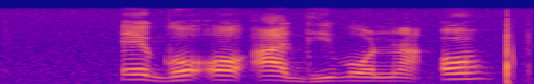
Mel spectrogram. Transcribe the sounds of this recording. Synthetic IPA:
ɛɡɔʔɔʔad̪iβɔnaɔ

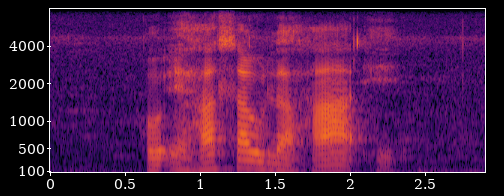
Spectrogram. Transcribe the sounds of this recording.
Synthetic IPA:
hʊʔɪɦaɬaulahaːʔɪ

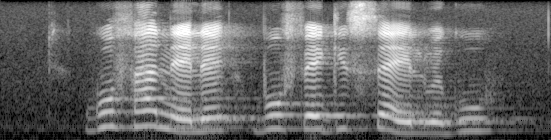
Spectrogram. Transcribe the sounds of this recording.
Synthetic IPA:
k̬ufanɛlɛɓufek̬isɛlwɛk̬u

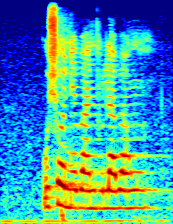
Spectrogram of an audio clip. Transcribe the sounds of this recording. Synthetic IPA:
k̬uʃɔnɛɓant͡fʰʼulaɓaŋu

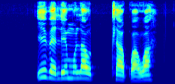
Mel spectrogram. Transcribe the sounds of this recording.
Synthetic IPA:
ɪbɛlɪmʊlaʊ | t͡ɬʰʼakʼwawa

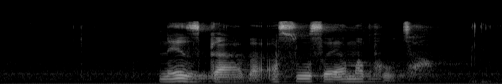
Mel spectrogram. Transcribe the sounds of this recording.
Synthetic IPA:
neziɡʼʱaɓa̰ʔasusɛamapʰuːtʰḁ

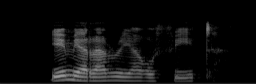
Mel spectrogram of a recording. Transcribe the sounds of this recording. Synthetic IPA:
jemɪrarʊjaɣʊfɪːtʼḁ

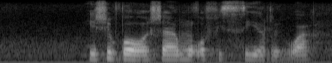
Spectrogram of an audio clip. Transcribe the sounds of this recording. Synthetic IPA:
ɦiʃibɔʃamuʔofisiriwa

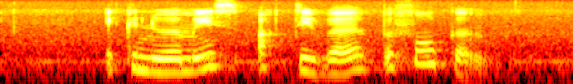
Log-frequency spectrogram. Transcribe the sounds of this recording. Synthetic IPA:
ekunuəmisɐk̚tivəbəfɔlˠkə̰ŋ

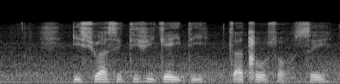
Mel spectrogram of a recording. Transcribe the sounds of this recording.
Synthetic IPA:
isiwasɪtʼifikʼeitʼi | t͡sʼat͡ɬʼʊsɔ̰sɪ

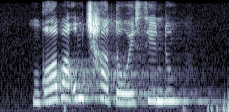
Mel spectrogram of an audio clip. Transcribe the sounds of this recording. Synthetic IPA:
ŋɔɓaʔum̩t͡ʃʰad̥ʱɔwesiːntʼu

